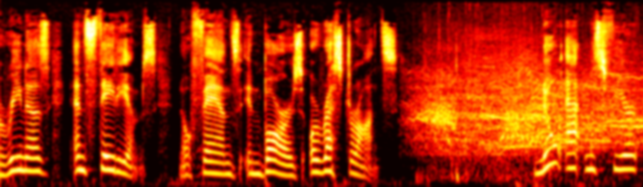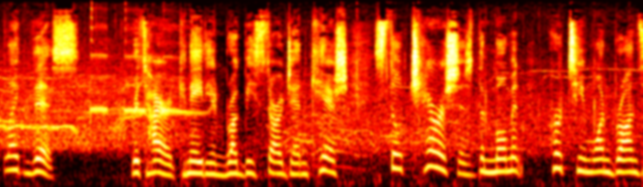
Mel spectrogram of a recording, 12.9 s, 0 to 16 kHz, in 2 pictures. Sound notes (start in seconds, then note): 8.8 crowd noise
